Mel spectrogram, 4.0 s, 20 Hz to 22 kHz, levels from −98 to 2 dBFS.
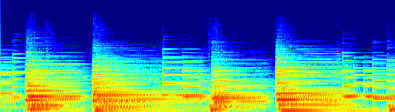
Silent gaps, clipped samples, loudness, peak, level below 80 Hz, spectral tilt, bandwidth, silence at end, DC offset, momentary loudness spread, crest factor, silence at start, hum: none; under 0.1%; -19 LUFS; 0 dBFS; -28 dBFS; -10 dB/octave; 5.2 kHz; 0 s; under 0.1%; 8 LU; 18 dB; 0 s; none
